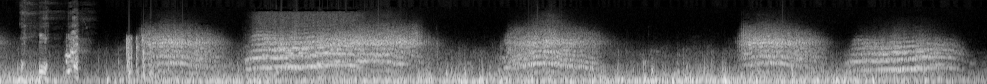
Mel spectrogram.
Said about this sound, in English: Okay, so what happened there? Elephant stampede. Well, I got that. There was some kind of circus event going on. They got completely loose, and that kind of wrecked that day for me.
